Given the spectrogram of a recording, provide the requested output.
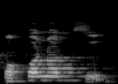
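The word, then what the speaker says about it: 九つ: Nah, kanji angka 9 ini kungyominya adalah kokonotsu.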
